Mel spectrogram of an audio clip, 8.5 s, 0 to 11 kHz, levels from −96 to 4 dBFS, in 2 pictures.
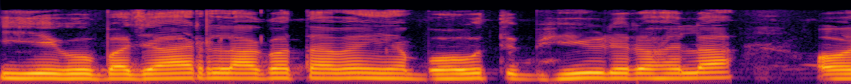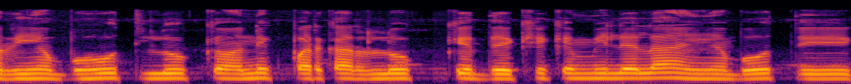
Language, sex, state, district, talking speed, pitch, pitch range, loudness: Bhojpuri, male, Bihar, Muzaffarpur, 185 wpm, 150 Hz, 145-155 Hz, -15 LUFS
